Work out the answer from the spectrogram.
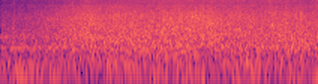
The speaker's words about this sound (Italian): Si alzò un fortissimo vento e in un attimo il mare fu in tempesta.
